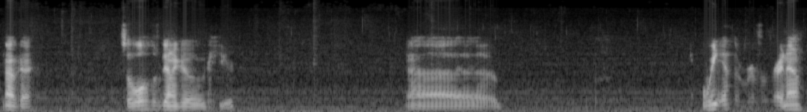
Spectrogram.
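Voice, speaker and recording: A man's voice: fairly low pitch, expressive, takes it slowly, pauses often, dull audio. A man playing a tabletop game over an online call, hesitant and full of fillers. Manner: hesitant, filler-heavy, sheepish. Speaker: player. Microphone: online call microphone.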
